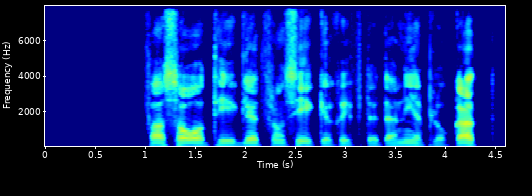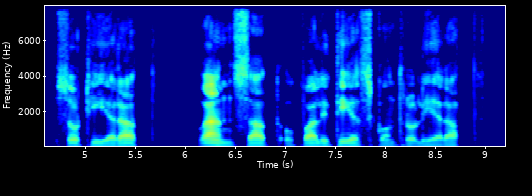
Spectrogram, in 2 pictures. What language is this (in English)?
Swedish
